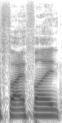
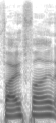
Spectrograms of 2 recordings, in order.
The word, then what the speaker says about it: Fifine: the fifein k658 um i'm gonna go with fifine i've watched about five different youtube videos trying to figure out how to pronounce this company's name and uh that's kind of the general consensus i heard a few other names but that's we're going to go with this is the fifein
